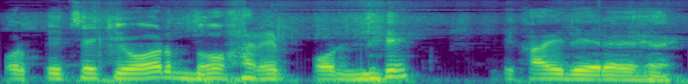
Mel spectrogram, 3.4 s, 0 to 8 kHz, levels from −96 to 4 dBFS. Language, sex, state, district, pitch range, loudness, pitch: Hindi, male, Uttar Pradesh, Saharanpur, 115-135 Hz, -14 LUFS, 130 Hz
